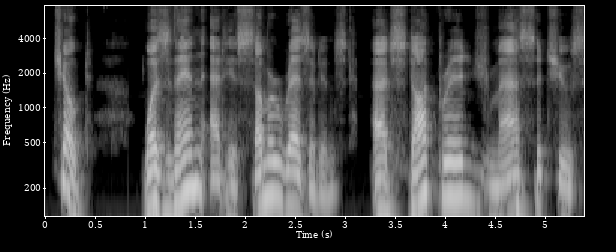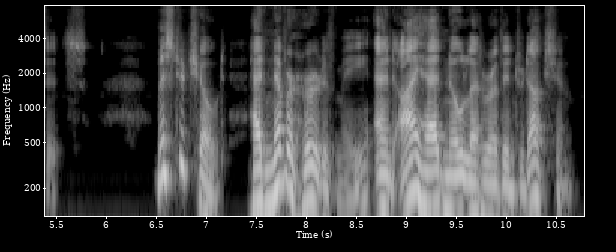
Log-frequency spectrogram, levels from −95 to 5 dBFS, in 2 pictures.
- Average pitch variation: No, wide, 6.7 semitones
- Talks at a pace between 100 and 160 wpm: Yes, slow, 135 wpm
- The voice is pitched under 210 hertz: Yes, low, 135 Hz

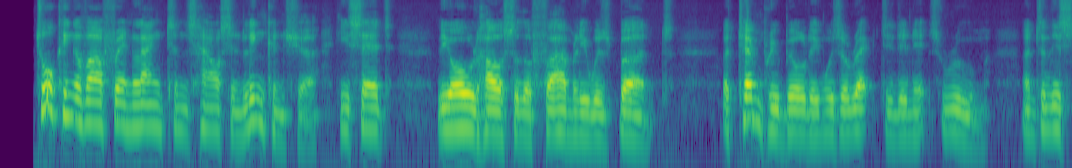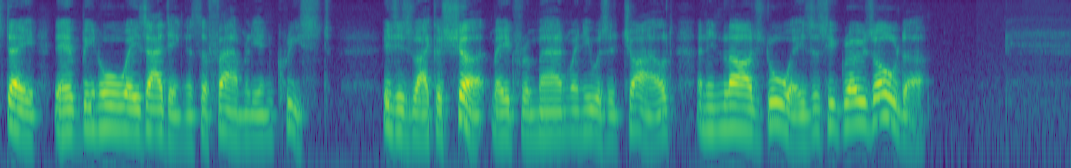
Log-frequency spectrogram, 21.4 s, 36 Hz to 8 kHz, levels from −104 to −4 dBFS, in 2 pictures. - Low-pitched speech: Yes, low, 120 Hz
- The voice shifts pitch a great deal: No, average, 3.6 semitones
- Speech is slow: No, average, 170 wpm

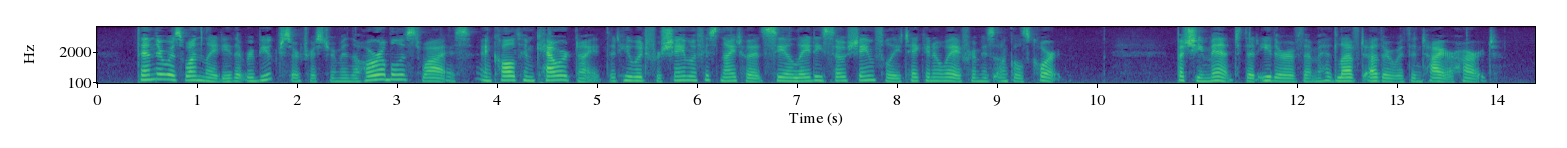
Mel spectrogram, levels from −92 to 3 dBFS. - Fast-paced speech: Yes, fast, 215 wpm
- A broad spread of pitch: No, average, 4.1 semitones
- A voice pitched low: No, medium, 185 Hz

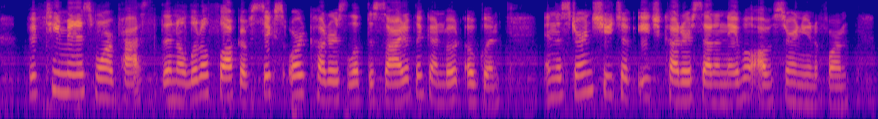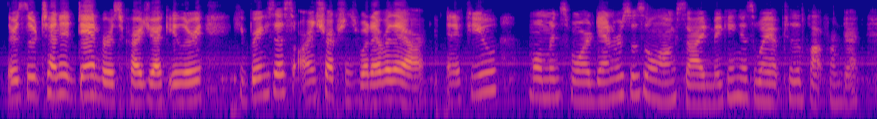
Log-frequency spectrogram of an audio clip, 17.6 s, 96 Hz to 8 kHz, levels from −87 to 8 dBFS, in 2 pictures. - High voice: Yes, high, 195 Hz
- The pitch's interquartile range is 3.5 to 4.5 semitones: Yes, average, 3.9 semitones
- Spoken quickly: Yes, fast, 215 wpm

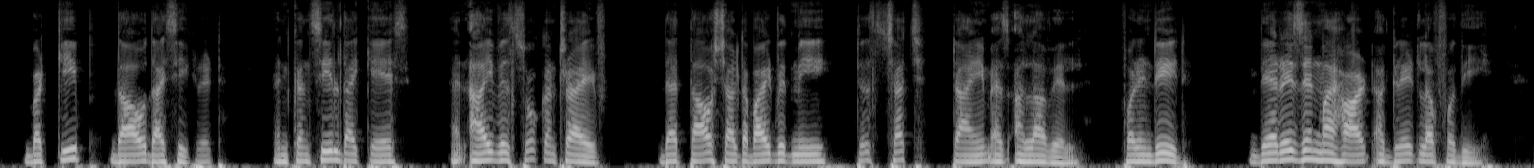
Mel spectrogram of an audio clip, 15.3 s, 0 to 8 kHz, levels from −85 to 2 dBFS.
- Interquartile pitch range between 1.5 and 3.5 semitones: Yes, narrow, 2.5 semitones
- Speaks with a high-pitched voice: No, low, 125 Hz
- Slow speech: No, average, 150 wpm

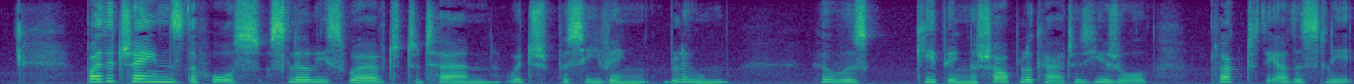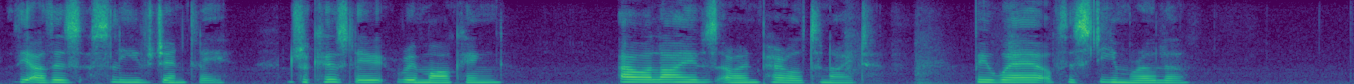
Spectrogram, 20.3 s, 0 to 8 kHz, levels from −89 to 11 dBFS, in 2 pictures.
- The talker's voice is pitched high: Yes, high, 210 Hz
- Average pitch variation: No, narrow, 2.0 semitones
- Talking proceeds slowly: Yes, slow, 110 wpm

